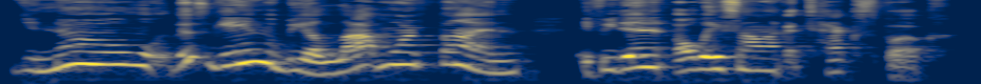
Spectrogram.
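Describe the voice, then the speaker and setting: A woman's voice: mid-range voice, lively intonation, normal speed, warm tone, lightly acted. A woman voicing a sassy, playful young girl in a storybook who likes to tease. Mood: teasing. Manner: playful, taunting.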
